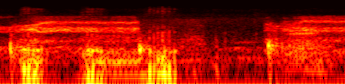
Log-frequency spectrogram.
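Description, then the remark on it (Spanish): A pig oinks and grunts in a few snorting bursts with short gaps between them, fairly loud and with no talking. “Un cerdo rosa mirándome a mí.”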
